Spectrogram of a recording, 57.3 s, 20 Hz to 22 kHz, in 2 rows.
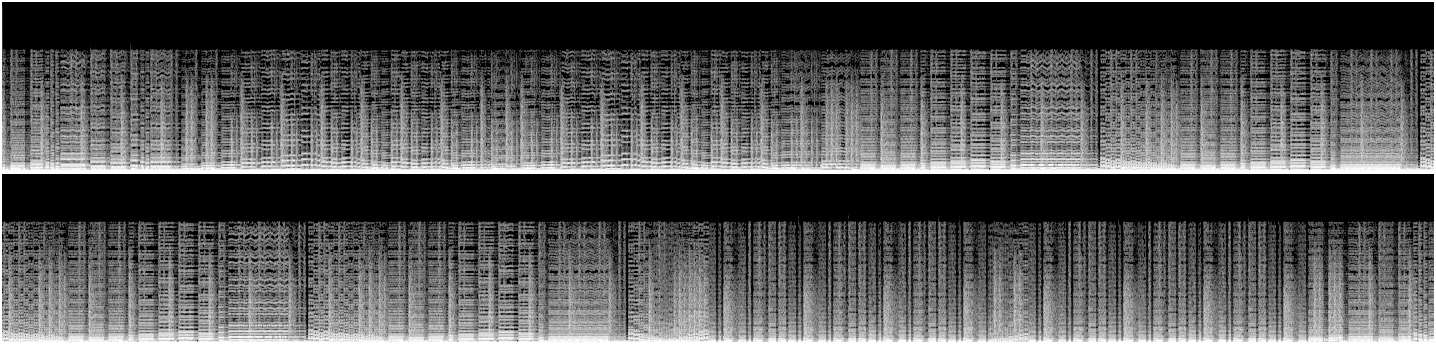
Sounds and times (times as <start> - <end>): Music: 0.0 - 57.2.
